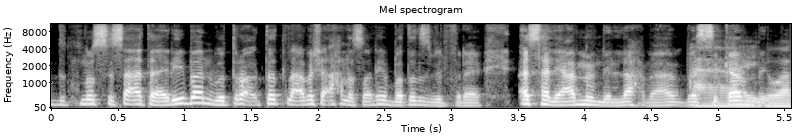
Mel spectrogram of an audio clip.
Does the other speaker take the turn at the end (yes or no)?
yes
